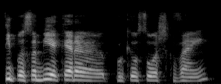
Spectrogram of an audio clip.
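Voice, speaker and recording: A young woman speaks in an earnest, reflective way during a relaxed conversation, with a few hesitant starts. Her voice sits at a middle pitch. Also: fast. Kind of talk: casual chat.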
